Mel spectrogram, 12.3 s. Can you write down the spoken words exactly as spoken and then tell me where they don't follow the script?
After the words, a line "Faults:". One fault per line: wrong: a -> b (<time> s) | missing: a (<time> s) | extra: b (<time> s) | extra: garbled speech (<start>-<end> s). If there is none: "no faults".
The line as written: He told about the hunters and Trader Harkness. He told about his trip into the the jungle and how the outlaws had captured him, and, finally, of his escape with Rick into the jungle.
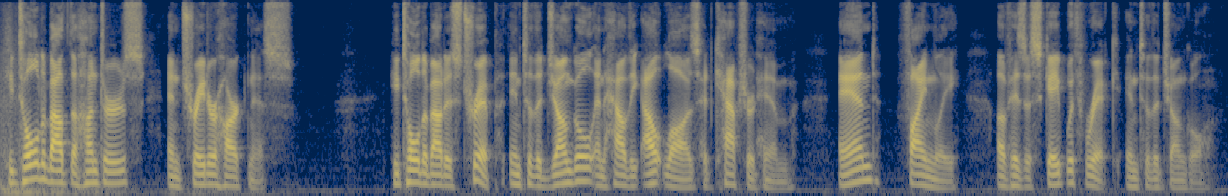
He told about the hunters and Trader Harkness. He told about his trip into the jungle and how the outlaws had captured him, and, finally, of his escape with Rick into the jungle.
Faults:
missing: the (5.4 s)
